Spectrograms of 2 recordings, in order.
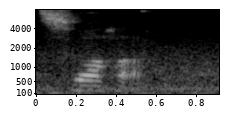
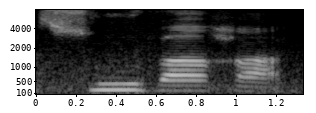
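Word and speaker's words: स्वाहा: You'll hear it a lot, Swaha. No. Swami Kaleshwar said that's an insult to the energy of Gayatri. She is Om Bhur Bhuva Suvaha. 3 separate equal syllables.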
